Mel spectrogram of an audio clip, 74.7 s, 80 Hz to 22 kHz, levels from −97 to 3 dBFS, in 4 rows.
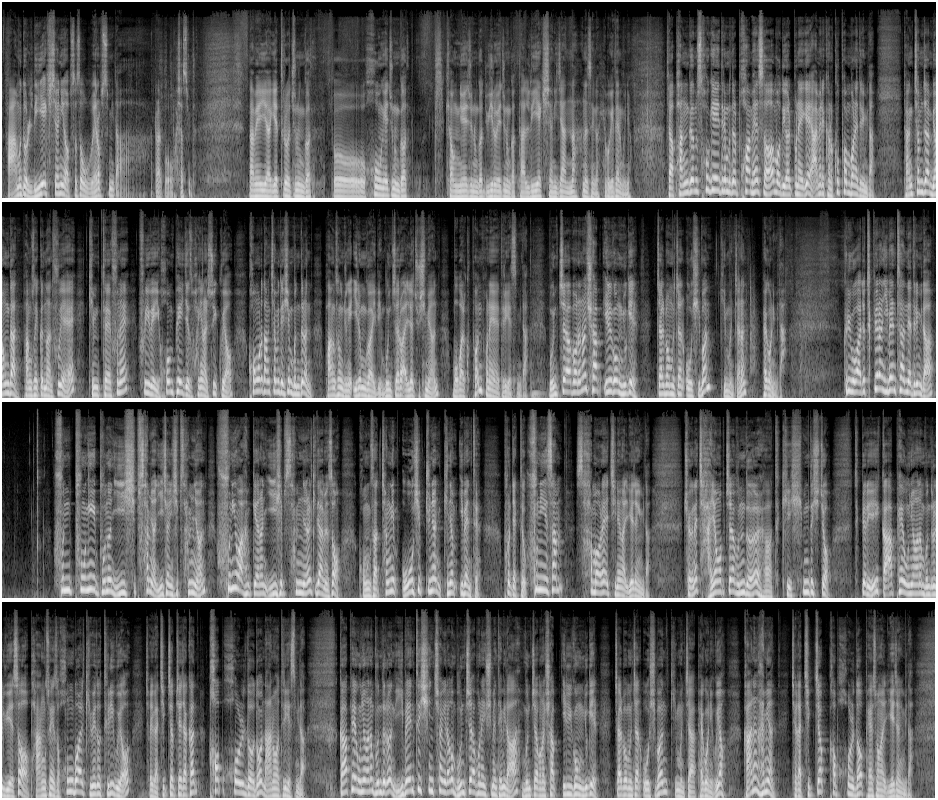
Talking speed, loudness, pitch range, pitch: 315 characters per minute, -16 LUFS, 125-205 Hz, 160 Hz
